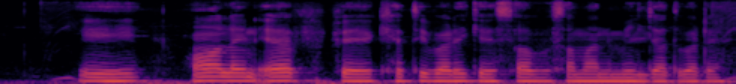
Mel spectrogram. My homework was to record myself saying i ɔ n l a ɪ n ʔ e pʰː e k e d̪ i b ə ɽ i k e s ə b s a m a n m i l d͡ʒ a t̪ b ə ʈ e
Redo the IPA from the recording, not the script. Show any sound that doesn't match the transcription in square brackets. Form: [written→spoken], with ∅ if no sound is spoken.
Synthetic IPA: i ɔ n l a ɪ n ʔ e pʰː e [k→kʰ] e [d̪→t̪] i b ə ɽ i k e s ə b s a m a n m i l d͡ʒ a t̪ b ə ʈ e

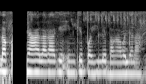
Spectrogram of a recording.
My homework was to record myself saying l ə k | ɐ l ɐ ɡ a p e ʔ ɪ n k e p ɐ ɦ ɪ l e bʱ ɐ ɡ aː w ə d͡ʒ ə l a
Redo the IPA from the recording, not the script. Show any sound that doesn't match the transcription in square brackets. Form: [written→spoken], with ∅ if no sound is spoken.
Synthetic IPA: l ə k | [ɐ→a] l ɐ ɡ a [p→k] e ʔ ɪ n k e p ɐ ɦ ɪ l e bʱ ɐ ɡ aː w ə d͡ʒ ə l a

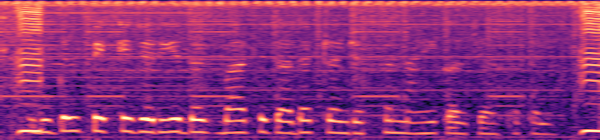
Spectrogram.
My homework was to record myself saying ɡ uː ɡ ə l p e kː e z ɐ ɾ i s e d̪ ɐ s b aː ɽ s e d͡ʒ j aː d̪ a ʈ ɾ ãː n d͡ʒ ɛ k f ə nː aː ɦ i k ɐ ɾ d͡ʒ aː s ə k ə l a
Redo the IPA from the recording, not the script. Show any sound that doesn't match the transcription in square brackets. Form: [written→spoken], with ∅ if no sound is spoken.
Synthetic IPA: ɡ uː ɡ ə l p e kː e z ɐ ɾ i [s→∅] e d̪ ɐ s b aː [ɽ→ɾ] s e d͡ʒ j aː d̪ a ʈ ɾ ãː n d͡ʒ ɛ k [f→ʃ] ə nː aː ɦ i k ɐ ɾ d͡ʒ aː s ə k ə l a

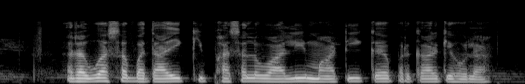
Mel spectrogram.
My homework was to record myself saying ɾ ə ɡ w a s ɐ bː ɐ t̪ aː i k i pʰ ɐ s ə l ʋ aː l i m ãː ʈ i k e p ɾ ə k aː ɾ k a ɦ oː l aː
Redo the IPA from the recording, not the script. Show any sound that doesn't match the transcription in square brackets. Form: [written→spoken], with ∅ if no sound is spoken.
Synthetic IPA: ɾ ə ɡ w a s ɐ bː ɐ t̪ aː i k i pʰ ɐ s ə l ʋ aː l i m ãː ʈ i k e p ɾ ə k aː ɾ k [a→e] ɦ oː l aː

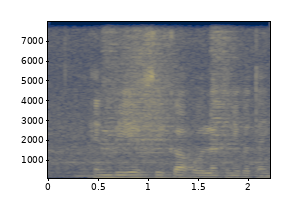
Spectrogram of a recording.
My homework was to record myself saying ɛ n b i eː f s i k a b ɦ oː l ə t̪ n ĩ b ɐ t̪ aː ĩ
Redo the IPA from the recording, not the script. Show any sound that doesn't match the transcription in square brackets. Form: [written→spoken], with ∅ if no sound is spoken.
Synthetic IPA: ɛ n b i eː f s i k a [b→∅] ɦ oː l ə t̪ n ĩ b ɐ t̪ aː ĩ

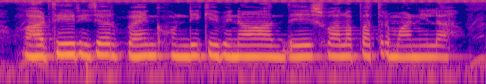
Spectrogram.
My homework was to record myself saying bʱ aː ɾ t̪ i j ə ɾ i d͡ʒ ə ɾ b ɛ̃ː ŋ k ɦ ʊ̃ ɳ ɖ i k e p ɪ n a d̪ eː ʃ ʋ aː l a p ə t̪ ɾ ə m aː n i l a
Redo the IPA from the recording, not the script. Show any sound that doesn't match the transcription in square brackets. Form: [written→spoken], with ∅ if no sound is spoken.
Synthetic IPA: bʱ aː ɾ t̪ i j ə ɾ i d͡ʒ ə ɾ b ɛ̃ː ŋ k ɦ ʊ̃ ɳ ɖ i k e [p→b] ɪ n a d̪ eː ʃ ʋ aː l a p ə t̪ ɾ ə m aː n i l a

